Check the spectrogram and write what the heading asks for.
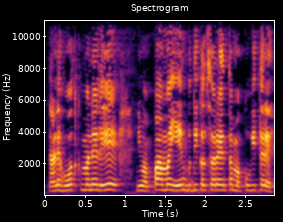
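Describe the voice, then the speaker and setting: A woman's voice: extremely high pitch, flat delivery, racing, fairly bright tone. Woman voicing a village mother, cartoon, strict, scolding, nagging. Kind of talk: cartoon voice acting.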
